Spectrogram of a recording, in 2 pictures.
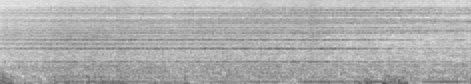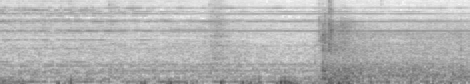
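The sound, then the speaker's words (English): A BART train arrives at Lake Merritt station in the Bay Area, an Orange Line train to Richmond. It rumbles in with a steady electric whine and hum, followed by a sharp clunk and a loud hissing whoosh as the doors slide open. “Millions of people in the Bay Area recognize that familiar sound of a BART train arriving.”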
